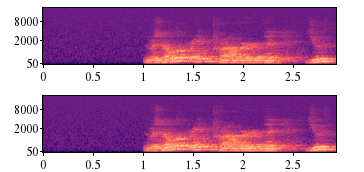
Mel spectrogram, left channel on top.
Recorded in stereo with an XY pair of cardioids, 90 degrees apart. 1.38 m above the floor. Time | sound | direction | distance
1.0 | a man speaking | 5° right | 0.8 m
